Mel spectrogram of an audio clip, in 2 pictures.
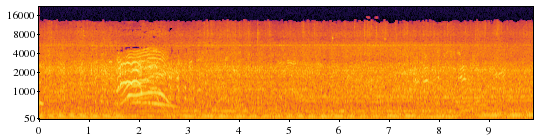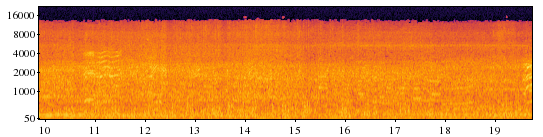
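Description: A vehicle's engine drones while driving along a road.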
